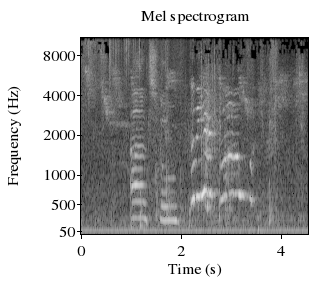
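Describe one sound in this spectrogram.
A young girl speaks nearby.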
